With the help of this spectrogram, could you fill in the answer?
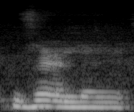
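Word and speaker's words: Quelle: Así es, es como si estuviéramos pronunciando como una K y una V, una V corta.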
